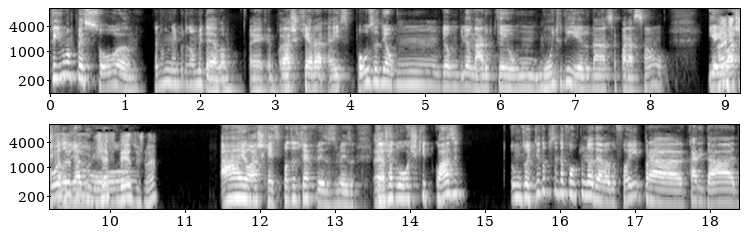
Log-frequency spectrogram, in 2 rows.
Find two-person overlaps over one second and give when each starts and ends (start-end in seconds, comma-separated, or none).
8.9-10.5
